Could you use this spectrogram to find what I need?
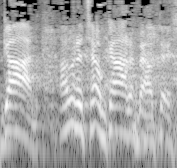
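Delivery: hammed-up righteous threat; mock indignant threat. Pastor joking what he should have told the smug clerk, mock outraged.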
